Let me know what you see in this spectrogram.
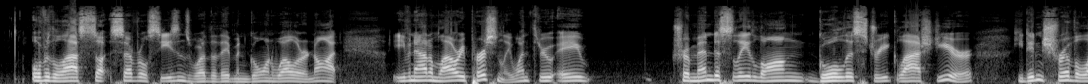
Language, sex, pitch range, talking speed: English, male, 130-160 Hz, 155 wpm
